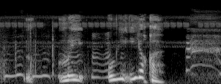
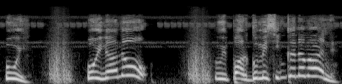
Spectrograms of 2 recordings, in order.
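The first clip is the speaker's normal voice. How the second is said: calling out; 10 semitones higher than usual. Acted. Trying to wake passed-out friend.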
